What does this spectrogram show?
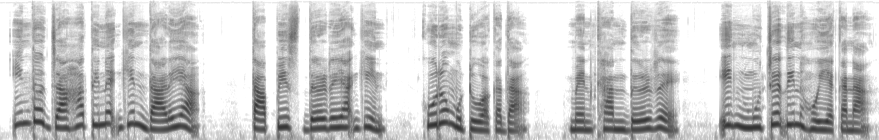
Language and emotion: Santali, sad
